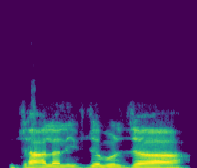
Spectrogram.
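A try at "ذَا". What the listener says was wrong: জাল পড়বেন না জি, হালকা, জাল আলিফ জবর জা। জি, আলিফের ডান দিকে জবর এসছে তাকে আলিফ মাদ্দা হলে আলিফ মাদ্দা এক আলিফ পরিমাণ টান দিয়ে পড়তে হবে। মনে রাখতে হবে আলিফের ডান দিকে জবর থাকলে তাকে আলিফ মাদ্দা বলে।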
